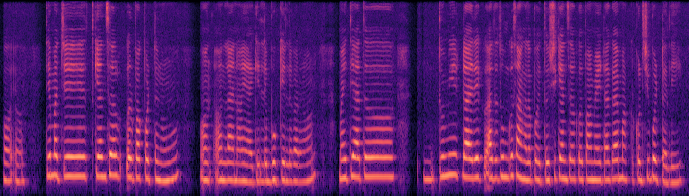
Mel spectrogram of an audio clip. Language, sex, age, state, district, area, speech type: Goan Konkani, female, 45-60, Goa, Quepem, rural, spontaneous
